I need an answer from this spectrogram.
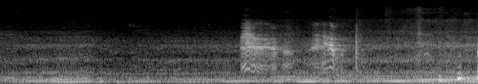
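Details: Male pet cat that sees its owner only once a week, meowing while being held and stroked. A brief, harmonic meow rises and falls in the middle, over steady low engine-like rumble, with a faint squeak near the end.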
